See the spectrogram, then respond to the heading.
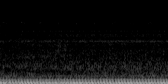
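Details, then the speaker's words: BMW N55 with a suspected head gasket failure, about 5 minutes into a 30-minute idle after adding head gasket sealer, engine still cold: a low, steady hum with no pulsing or stumble. It idles much better than before. "The pulsing seems to have gone away. Like there's faint smoke coming, maybe because the car's warming up, but it's idling much better than before for now, probably because it's still cold."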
